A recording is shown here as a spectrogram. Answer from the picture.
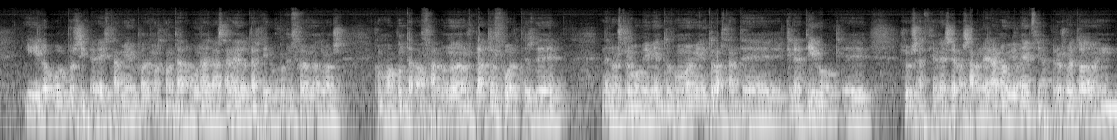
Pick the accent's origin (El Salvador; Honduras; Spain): Spain; Gijón, Asturias; soy de Chichón. Somos de Chichón los tres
